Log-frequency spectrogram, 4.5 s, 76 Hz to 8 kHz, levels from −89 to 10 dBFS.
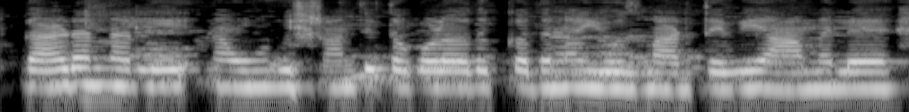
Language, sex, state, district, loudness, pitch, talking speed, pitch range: Kannada, female, Karnataka, Dharwad, -15 LUFS, 215 Hz, 120 wpm, 205-220 Hz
